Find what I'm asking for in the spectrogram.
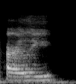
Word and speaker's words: Carli: So on Instagram, I'm just at CarlyAnna_, and the Carly is spelled C-A-R-L-I.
